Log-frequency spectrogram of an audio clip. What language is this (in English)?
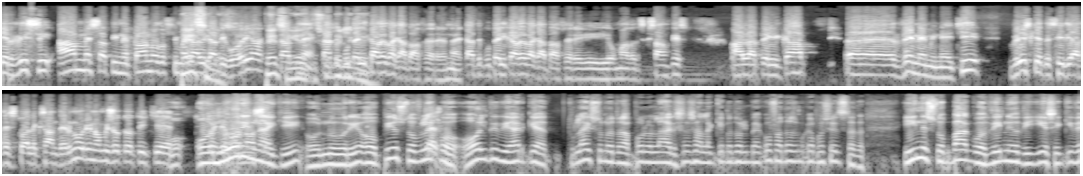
Greek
